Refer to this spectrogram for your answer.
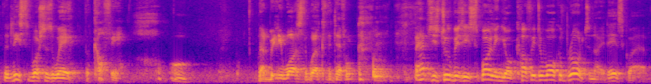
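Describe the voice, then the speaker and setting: A dry, urbane skeptic philosopher. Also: male voice, medium pitch, sing-song, moderate pace, warm tone, roomy sound, slight background noise. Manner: dry, witty, precise period diction. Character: wry skeptical male philosopher, urbane, rational. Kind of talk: radio drama acting.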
